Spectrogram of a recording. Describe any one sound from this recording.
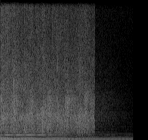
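A guitar plays through loudspeakers.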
